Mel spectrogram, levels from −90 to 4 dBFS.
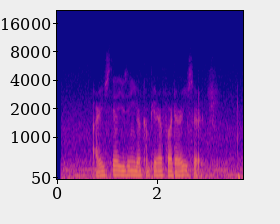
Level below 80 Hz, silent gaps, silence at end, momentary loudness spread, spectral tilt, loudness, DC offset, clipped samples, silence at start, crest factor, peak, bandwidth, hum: -48 dBFS; none; 0 s; 15 LU; -9.5 dB/octave; -33 LUFS; under 0.1%; under 0.1%; 0.05 s; 16 dB; -18 dBFS; 6.8 kHz; none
